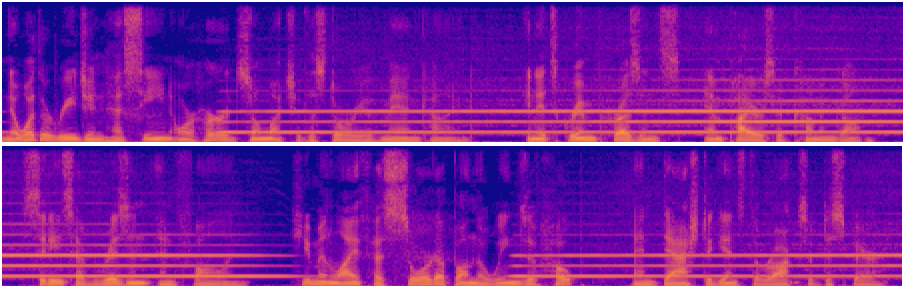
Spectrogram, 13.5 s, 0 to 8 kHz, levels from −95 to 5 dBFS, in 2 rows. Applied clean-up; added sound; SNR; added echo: none; Wind instrument, woodwind instrument; 1 dB; none.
